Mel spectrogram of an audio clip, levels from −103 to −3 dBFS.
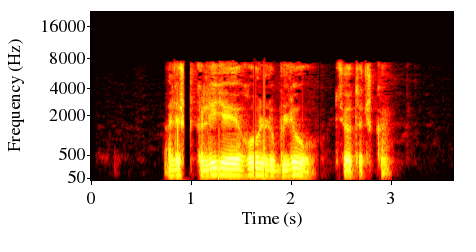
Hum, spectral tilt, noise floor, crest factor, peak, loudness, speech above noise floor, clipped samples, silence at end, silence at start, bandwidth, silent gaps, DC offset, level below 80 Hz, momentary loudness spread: none; -5 dB/octave; -76 dBFS; 18 dB; -2 dBFS; -17 LUFS; 60 dB; under 0.1%; 0.65 s; 0.75 s; 7.8 kHz; none; under 0.1%; -48 dBFS; 15 LU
